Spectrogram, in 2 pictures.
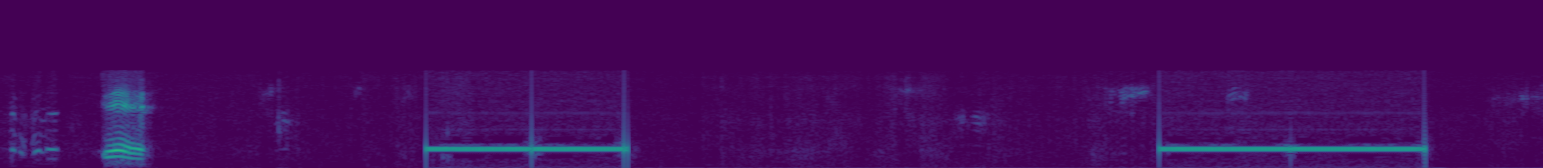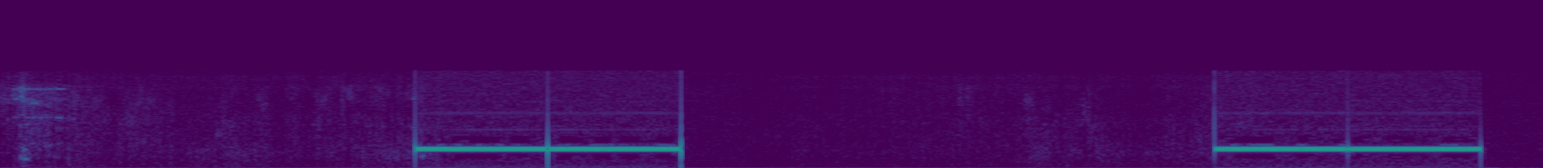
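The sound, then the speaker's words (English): Telephone ringing tones after a number is dialed: four long, steady buzzing rings at even intervals, each about two seconds, with faint talk and noises in the gaps between them. “So I'm going to go ahead and dial, and I'm going to put y'all on mute.”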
